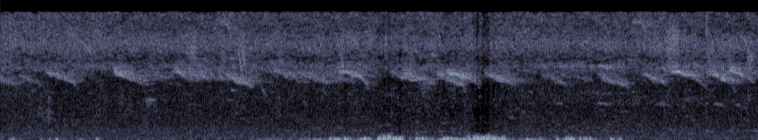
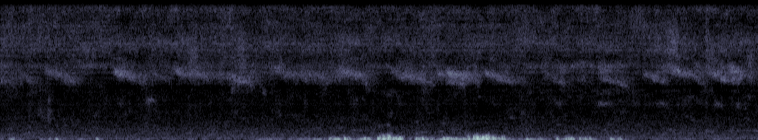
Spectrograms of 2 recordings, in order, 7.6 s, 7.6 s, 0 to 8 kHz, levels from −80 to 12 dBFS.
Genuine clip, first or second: first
